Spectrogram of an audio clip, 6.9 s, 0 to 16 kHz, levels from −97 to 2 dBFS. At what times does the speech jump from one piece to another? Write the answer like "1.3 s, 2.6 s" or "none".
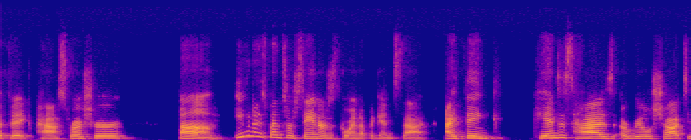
2.3 s, 4.3 s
